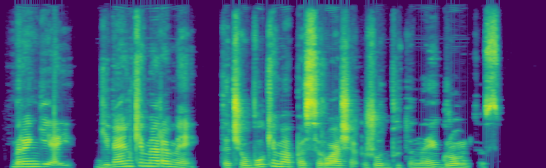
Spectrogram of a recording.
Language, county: Lithuanian, Marijampolė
